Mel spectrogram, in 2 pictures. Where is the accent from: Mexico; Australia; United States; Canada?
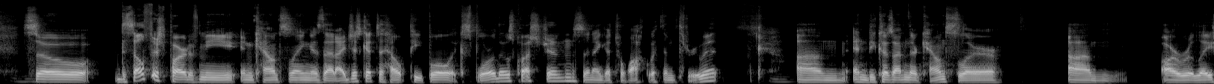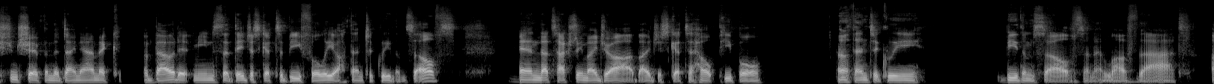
Canada; Salmon Arm, British Columbia; also born or lived in Langley; I grew up in Salmon Arm. So we grew up going to church together. But after, I guess, the Salmon Arm phase, I moved to Langley and went to Trinity Western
